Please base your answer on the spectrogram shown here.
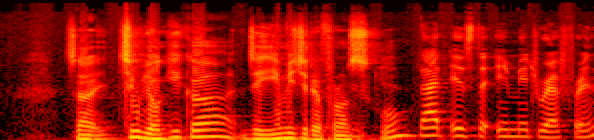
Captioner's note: speaking korean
